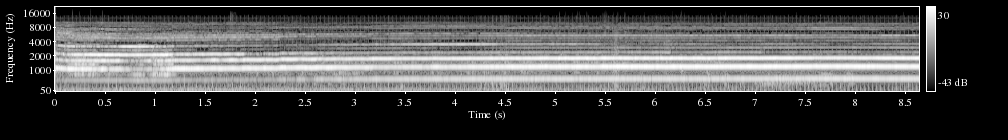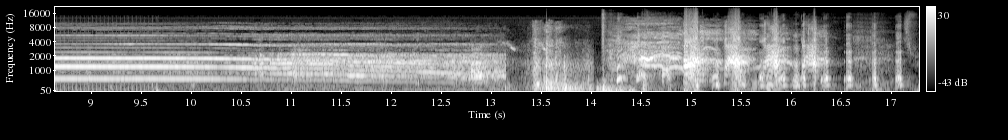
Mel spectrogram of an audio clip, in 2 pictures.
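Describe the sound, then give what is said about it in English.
A rooster lets out one extraordinarily long, sustained crow, loud, holding steady for over ten seconds before trailing off into choppy, cackling bursts. “the rooster thing popped, or the MP3 for that is up there”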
